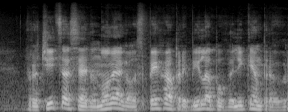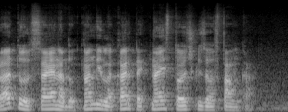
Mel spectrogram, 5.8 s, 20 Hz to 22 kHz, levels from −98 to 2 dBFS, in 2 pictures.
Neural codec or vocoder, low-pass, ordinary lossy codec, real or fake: codec, 44.1 kHz, 7.8 kbps, Pupu-Codec; 19.8 kHz; none; fake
